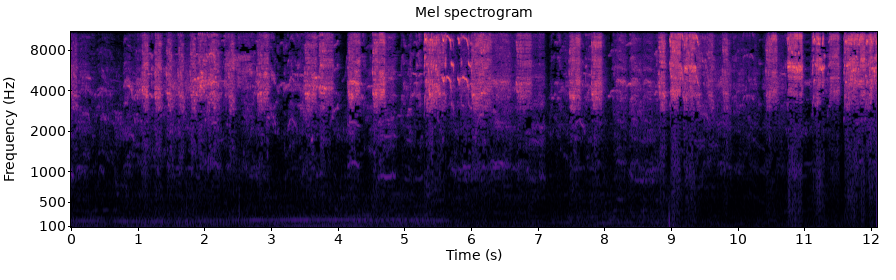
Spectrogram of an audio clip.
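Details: A lorikeet pair in love gives rapid, harsh, high-pitched screeches and squeals in repeated bursts, with a faint low hum underneath.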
